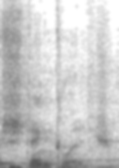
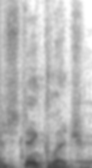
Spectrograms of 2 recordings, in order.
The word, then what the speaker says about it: Dinklage: yeah because you're short Peter stink llege listen I got the guys name wrong list Peter Dinklage's it's not English no your name is Peter stickler my name is Mario boss no no no Peter Dinklage gonna be a riches [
